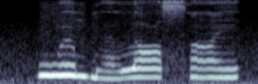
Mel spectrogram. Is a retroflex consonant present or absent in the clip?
absent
